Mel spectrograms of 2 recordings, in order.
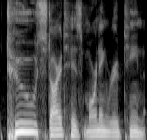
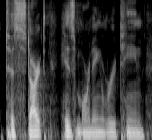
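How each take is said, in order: First: The word 'to' has a full, effortful vowel. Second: The word 'to' has a weak, relaxed vowel. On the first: "takes too much energy" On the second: "So we just say"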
